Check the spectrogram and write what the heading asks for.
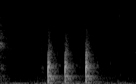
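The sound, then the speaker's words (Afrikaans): Three light knocks in quick, even succession on the inside of a chest, moderately soft, with a hollow, slightly muffled quality and quiet background before and after. “Toe hoor sy 'n ligte klop aan die binnekant van die kus.”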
